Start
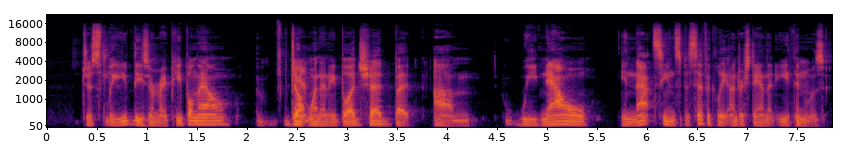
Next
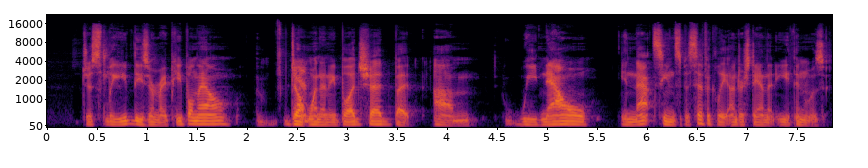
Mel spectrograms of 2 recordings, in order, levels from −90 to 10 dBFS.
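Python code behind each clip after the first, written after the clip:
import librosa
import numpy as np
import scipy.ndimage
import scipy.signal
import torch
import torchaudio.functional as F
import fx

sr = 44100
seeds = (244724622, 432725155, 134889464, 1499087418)

y = fx.transient(x, sr, attack_db=-3, sustain_db=1)
y = y * librosa.db_to_amplitude(1.0)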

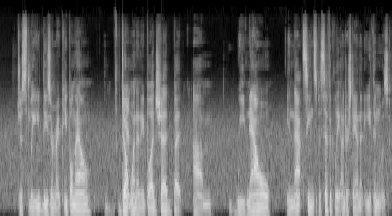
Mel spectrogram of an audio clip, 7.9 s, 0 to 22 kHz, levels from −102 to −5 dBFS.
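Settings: y = fx.dmg_noise_band(x, sr, seeds[0], low_hz=200.0, high_hz=2000.0, level_db=-44.0)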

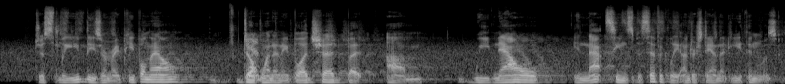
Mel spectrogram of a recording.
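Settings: y = fx.echo_feedback(x, sr, ms=152, feedback_pct=55, wet_db=-17)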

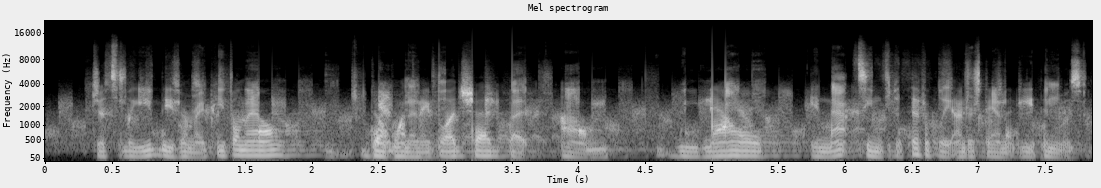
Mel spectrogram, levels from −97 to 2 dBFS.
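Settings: y = fx.filter_held_lowpass(x, sr, hz=10.0, low_hz=750.0, high_hz=5200.0)
y = y * librosa.db_to_amplitude(-2.5)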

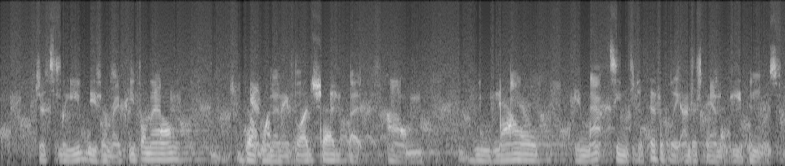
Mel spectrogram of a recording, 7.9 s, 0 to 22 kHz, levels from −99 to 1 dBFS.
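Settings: y = x + 0.5 * 10.0 ** (-26.5 / 20.0) * np.sign(x)
y = y * librosa.db_to_amplitude(-4.0)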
